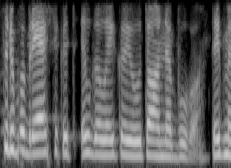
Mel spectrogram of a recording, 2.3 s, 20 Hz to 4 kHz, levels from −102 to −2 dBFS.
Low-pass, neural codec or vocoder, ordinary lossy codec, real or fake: 3.6 kHz; none; Opus, 32 kbps; real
